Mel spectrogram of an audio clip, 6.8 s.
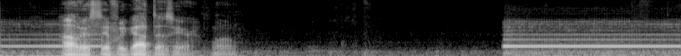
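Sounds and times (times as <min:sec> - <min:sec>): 
telephone line tone: 0:00.0 - 0:01.0, 0:05.0 - 0:06.8
speech: 0:00.6 - 0:02.4.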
